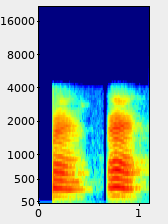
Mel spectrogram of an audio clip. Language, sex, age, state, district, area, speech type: Tamil, female, 45-60, Tamil Nadu, Coimbatore, rural, conversation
